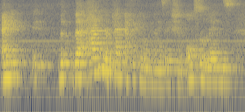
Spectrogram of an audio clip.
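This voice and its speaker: A woman with a Zambian accent, a media consultant and journalist, speaking in a measured, earnest way in an interview. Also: mid-range voice, lively intonation. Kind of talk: recorded interview statement. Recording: echoey room, distant mic, faint noise.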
